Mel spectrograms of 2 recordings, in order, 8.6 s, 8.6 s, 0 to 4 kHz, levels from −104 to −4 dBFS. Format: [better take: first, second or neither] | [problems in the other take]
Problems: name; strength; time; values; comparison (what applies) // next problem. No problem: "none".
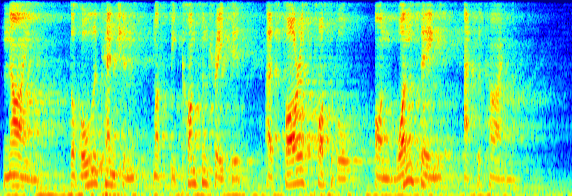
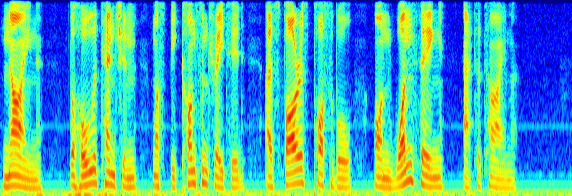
second | room echo; dies away in 2.1 s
